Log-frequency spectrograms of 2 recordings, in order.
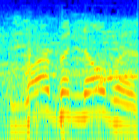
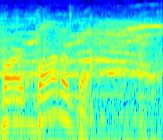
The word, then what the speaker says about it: Varbanova: the most mispronounced name varbanova is what everyone calls her but it's VAR Bova and it's Tor laava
